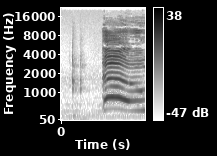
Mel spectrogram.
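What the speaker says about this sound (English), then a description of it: "she's got a rather large litter of kittens" A few faint clicks, then a single loud, drawn-out meow from one of the kittens in the Wizard101 video game.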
